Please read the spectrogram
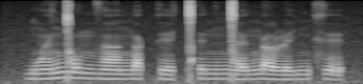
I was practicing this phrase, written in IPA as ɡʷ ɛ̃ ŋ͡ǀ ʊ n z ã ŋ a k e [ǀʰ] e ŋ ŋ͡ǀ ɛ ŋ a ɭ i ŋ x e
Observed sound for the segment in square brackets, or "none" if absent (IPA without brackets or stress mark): ǀʰ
